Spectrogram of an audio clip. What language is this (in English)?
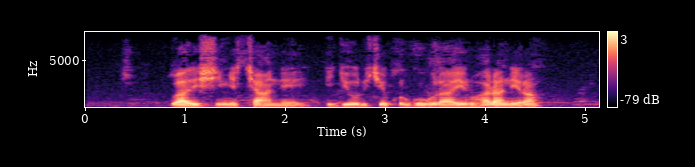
Kinyarwanda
